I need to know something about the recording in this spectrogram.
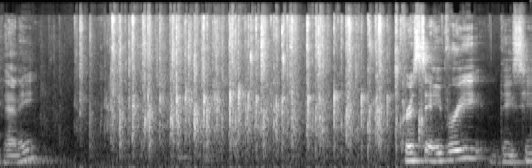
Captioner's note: audience applauding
